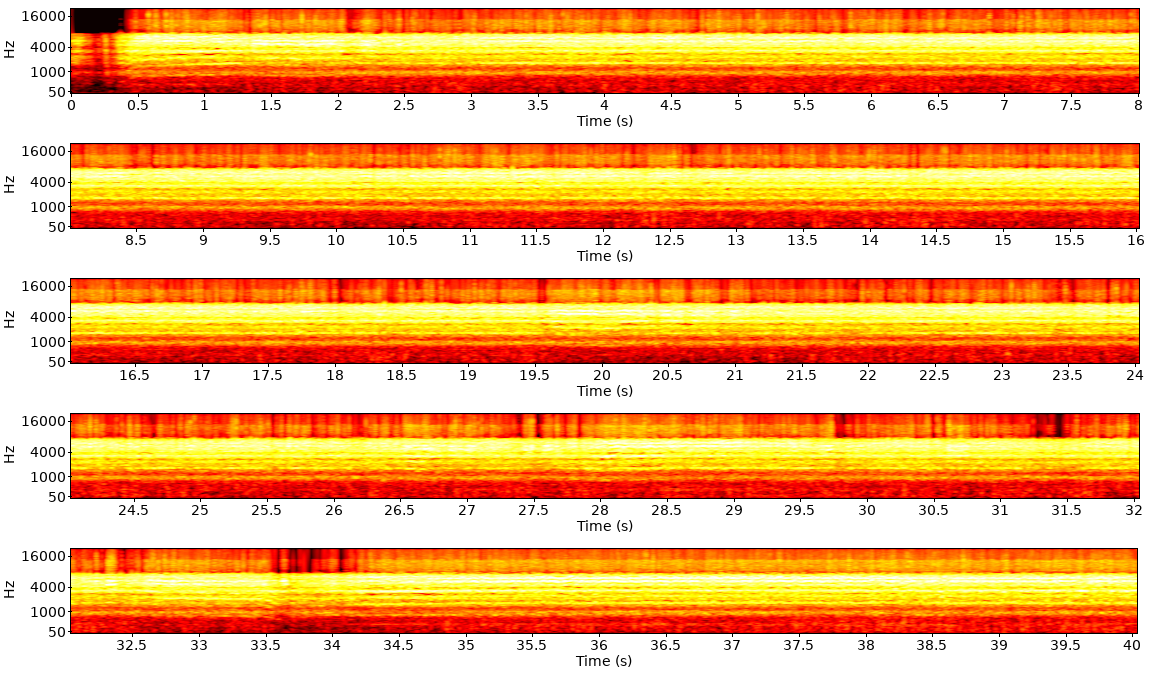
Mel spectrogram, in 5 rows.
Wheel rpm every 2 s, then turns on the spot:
110, 230, 230, 230, 230, 230, 240, 230, 230, 230, 230, 240, 230, 230, 230, 230, 210, 200, 210, 210.
none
